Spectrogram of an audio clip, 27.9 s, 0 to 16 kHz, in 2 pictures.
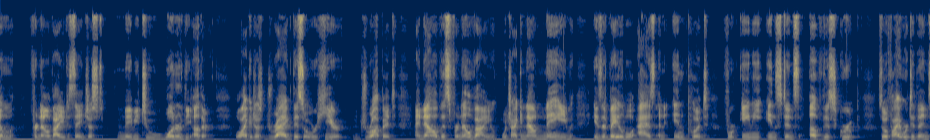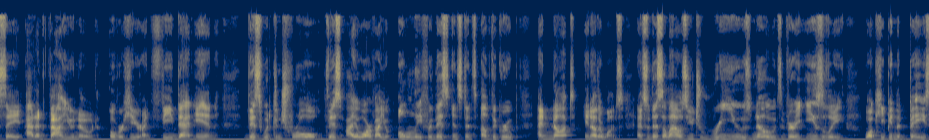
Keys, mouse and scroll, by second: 3.8 click, 7.5 click.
